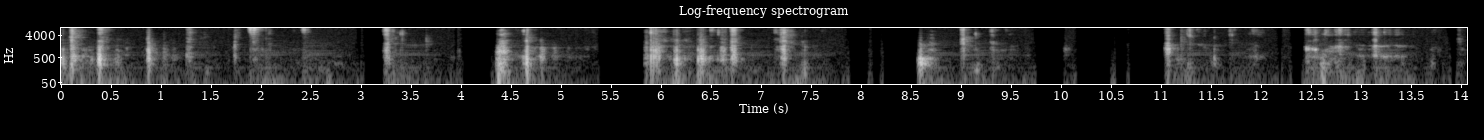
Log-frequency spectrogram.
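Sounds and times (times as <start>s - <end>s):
lip smacking and chewing: 11.1s - 13.8s.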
